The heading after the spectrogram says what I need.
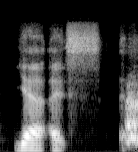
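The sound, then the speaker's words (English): A pet dog gives two short, tonal barks in quick succession, and a person then starts speaking. “That's Mickey, my dog. He always makes a guest appearance whenever I do anything like this.”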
